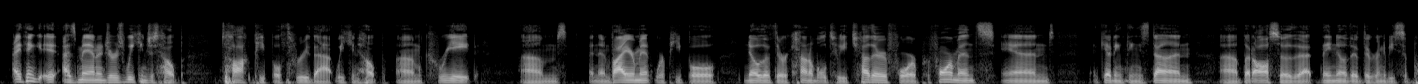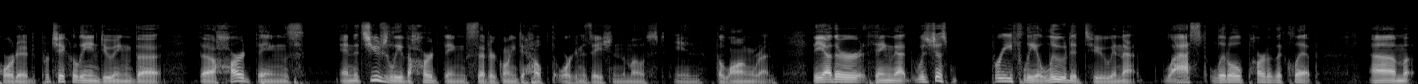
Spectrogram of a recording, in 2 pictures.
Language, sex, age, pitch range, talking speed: English, male, 30-49, 75-95 Hz, 195 wpm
